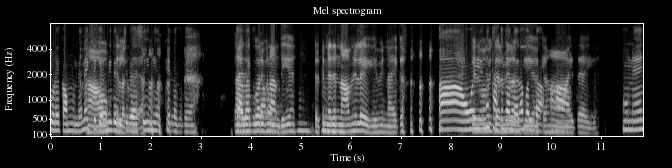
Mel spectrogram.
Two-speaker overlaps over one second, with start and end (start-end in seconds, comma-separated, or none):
3.7-6.0, 7.8-9.9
